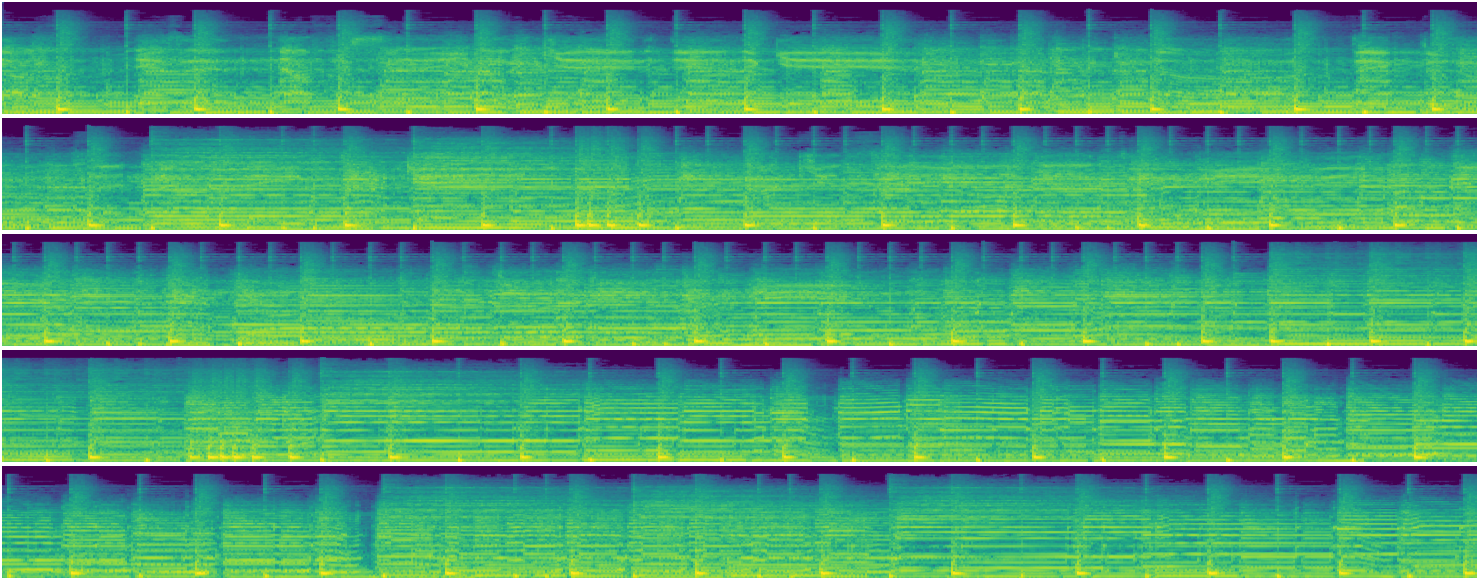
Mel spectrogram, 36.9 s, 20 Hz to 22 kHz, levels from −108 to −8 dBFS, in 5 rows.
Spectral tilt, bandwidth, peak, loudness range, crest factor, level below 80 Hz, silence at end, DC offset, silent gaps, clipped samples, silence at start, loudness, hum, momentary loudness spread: -5.5 dB/octave; 14 kHz; 0 dBFS; 2 LU; 16 dB; -32 dBFS; 0 s; under 0.1%; none; under 0.1%; 0 s; -16 LUFS; none; 3 LU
